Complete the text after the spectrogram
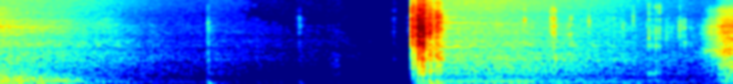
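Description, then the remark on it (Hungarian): A single sharp mechanical click of a film camera shutter firing, loud, followed by a brief rattling mechanical tail; quiet before and after, with faint shuffling at the start and end. “Majd elsütötted.”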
